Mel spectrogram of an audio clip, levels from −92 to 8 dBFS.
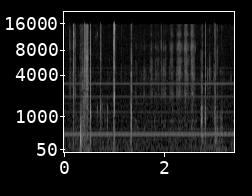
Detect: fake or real real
